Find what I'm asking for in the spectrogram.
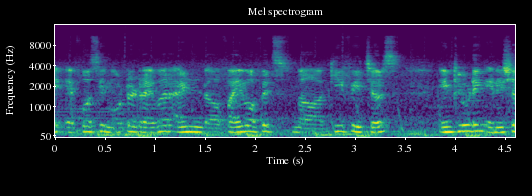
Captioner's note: ? motor ?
